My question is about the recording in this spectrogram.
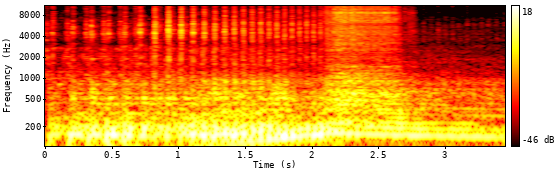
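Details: Wood chipper engine after welding a broken mount ear and bolting the loose fuel tank tight to stop rattling: catches after a few quick cranking beats and settles into a steady, even idle; normal idle.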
